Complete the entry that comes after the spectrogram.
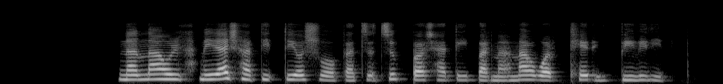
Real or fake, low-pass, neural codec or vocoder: fake; 7.2 kHz; codec, 16 kHz, 0.5 kbps, FunCodec, trained on Chinese and English, 25 frames a second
